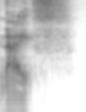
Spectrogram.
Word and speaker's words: knife: the heck is with that silent k and knife I could see if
